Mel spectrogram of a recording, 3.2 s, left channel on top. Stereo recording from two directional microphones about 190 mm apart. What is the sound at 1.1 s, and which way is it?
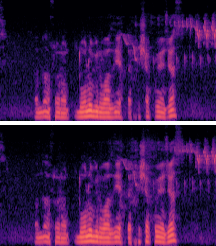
Speech, 10° right (ahead or behind).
